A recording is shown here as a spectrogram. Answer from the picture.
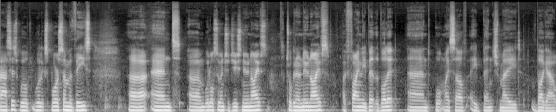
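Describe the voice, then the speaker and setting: With an English accent, a man speaks at medium pitch in a monotone, flat intonation. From England. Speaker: knife reviewer, YouTuber. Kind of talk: casual product review. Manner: casual, hesitant with fillers.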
